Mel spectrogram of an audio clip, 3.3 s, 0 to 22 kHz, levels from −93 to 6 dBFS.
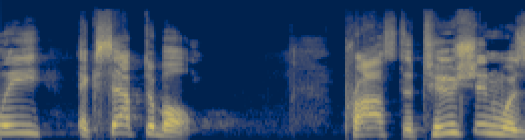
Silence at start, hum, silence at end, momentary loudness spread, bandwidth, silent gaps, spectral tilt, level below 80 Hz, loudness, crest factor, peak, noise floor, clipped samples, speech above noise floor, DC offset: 0 s; none; 0 s; 10 LU; 16 kHz; none; -1.5 dB/octave; -80 dBFS; -20 LUFS; 16 dB; -6 dBFS; -67 dBFS; under 0.1%; 47 dB; under 0.1%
